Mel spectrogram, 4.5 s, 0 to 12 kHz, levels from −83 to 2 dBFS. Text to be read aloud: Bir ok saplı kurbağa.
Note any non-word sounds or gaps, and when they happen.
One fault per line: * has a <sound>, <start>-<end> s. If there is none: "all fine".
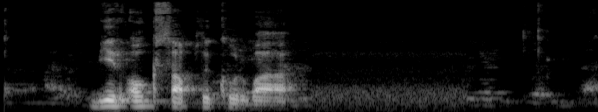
all fine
